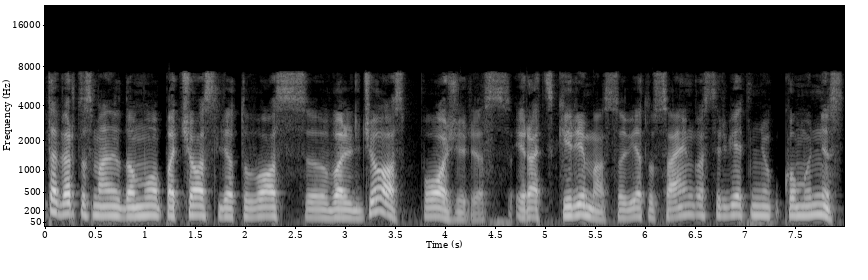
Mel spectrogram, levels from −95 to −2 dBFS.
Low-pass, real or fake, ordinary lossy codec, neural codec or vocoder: 7.2 kHz; real; AAC, 48 kbps; none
